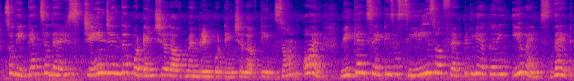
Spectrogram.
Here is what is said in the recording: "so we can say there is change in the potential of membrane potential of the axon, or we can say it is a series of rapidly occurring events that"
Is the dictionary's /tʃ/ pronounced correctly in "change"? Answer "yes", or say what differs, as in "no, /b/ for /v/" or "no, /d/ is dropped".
yes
